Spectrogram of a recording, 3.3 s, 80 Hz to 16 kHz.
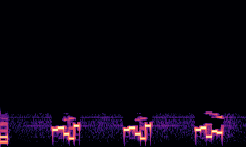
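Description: Five-tone selective call (ZVEI), heard as quick runs of five tones, tones of about 80 ms. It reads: 89510 89510 89376
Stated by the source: ZVEI five-tone selective call 89207 received by SDR.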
